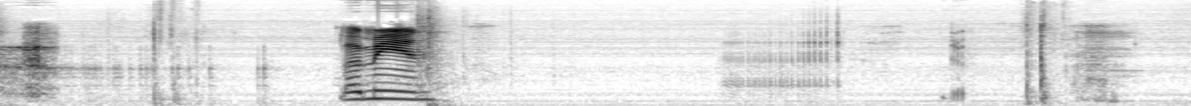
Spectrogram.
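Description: A wooden door opens with a click.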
